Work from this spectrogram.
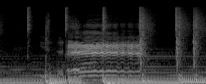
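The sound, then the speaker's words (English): Sheep bleating in a video game: a few wavering, nasal bleats in close succession, fairly loud and alone, with brief clicks between them. “Just a lonely man. Just lonely. With my sheep. We are sheep.”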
